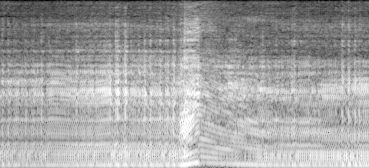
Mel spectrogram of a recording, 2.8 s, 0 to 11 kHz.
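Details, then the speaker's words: Rovan 5B fifth-scale two-stroke on its first run with a new carb and clutch, after top-end tuning. A sharp rasp climbs and settles without bogging; not cutting out or flooding, with good throttle response and power off the line: normal revving. "it's not uh it's not cutting out on top end it's not flooding out it's got good throttle response good power off the line"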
